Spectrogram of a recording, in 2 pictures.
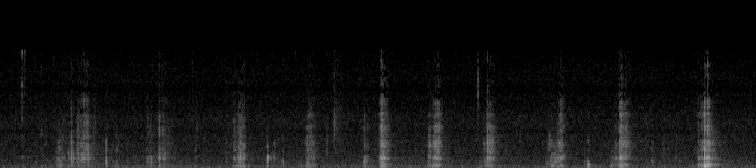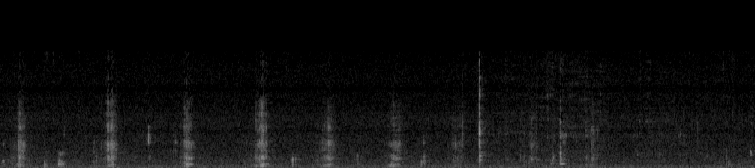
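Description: Close-miked chewing of a mouthful of Alpha-Bits cereal in milk, crunching in short crisp bites about twice a second, the loudest crunch a little past the middle.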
